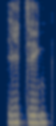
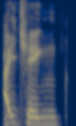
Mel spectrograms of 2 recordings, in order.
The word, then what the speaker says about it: Yijing: Yijing is spelled this way, Y-I-J-I-N-G. And it is using Hanyu Pinyin. The old way is called Aiching or Yijing, and some will even call it Book of Changes.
